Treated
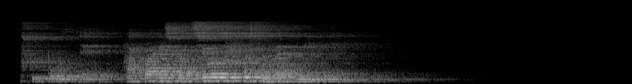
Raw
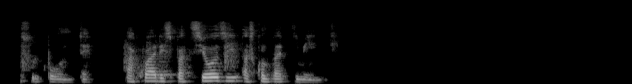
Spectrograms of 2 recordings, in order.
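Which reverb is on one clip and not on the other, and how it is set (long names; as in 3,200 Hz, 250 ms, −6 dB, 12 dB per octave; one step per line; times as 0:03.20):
four-comb reverb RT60 2.4 s, combs from 30 ms, DRR −6 dB
level −5.5 dB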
